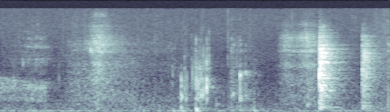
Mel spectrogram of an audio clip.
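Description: A mug clinks down on a tabletop.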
